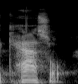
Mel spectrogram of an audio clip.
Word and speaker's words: castle: We also see the silent T when you have the spelling pattern S-T-L-E.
